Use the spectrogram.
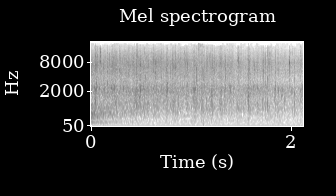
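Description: Applause from a church congregation at a Guatemalan sermon, a steady wash of many hands clapping at moderate level, continuous for the whole moment with no one speaking over it.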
